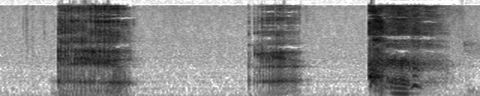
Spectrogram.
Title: Burping Queen!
